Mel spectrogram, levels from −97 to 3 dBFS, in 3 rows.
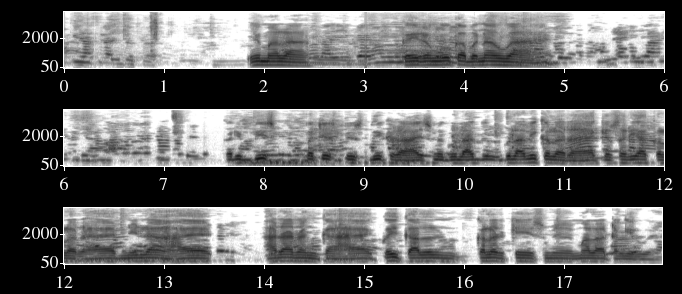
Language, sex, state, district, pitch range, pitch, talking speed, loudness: Hindi, male, Chhattisgarh, Balrampur, 120-160 Hz, 135 Hz, 125 wpm, -15 LUFS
